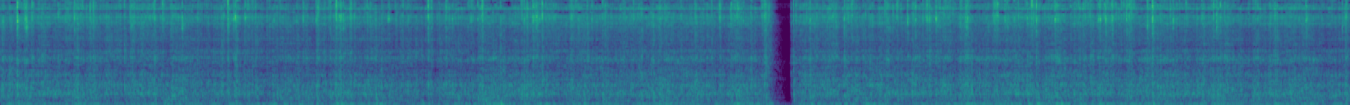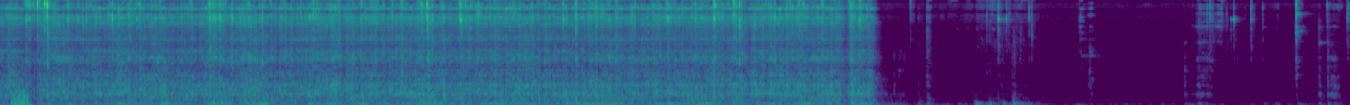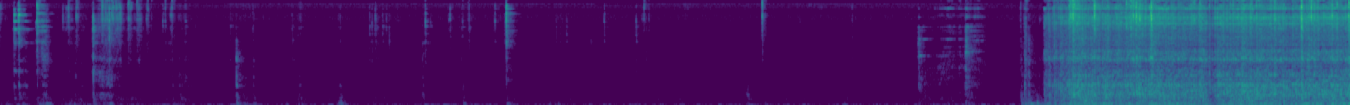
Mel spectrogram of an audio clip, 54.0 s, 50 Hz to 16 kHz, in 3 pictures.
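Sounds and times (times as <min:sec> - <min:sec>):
hand coffee grinder grinding: 0:00.0 - 0:29.8, 0:49.7 - 0:54.0.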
